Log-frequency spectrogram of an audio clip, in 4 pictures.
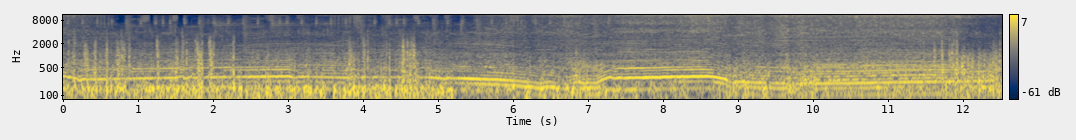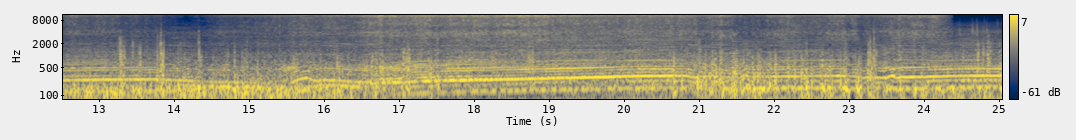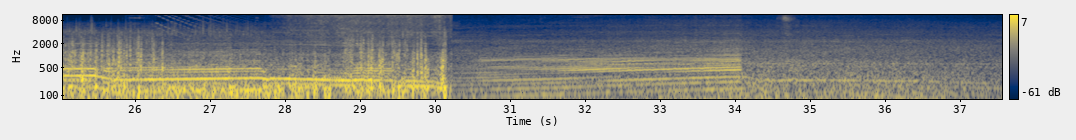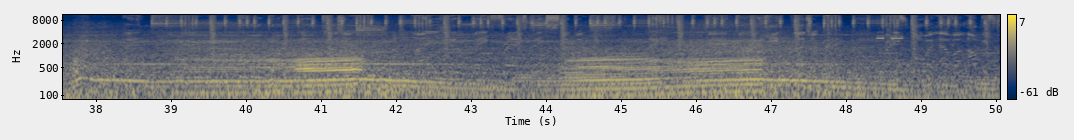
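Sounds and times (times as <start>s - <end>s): motorcycle engine accelerating: 0.0s - 50.0s
wind on microphone: 11.4s - 18.3s, 20.4s - 30.3s.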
